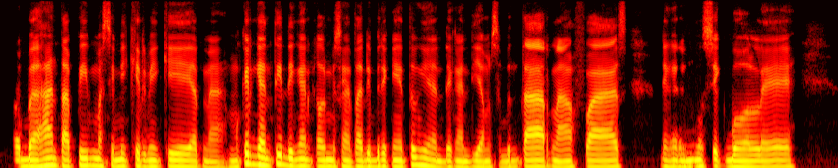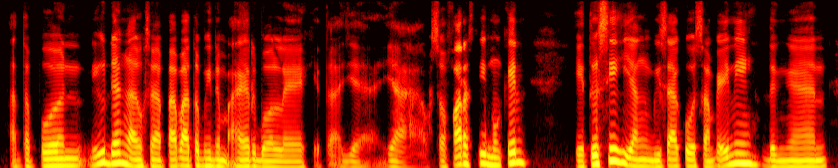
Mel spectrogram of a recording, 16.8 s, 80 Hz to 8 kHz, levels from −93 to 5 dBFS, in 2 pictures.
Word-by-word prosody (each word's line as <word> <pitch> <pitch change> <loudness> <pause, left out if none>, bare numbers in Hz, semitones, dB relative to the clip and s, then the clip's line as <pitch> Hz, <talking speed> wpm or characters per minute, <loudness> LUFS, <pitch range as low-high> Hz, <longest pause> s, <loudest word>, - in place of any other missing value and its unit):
rebahan, 115 +3 +3
tapi 125 +1 0
masih 120 -3 -1
mikir-mikir. 110 -1 0
Nah, 95 -2 -5
mungkin 150 +10 +1
ganti 135 0 +2
dengan 120 -1 +1
kalau 115 0 -1
misalnya 110 -1 -1
tadi 110 0 0
break-nya 110 -1 -1
itu 140 - 0
ya 115 -5 +1
dengan 105 0 -2
diam 100 -1 -1
sebentar, 110 +3 0
nafas, 105 +1 -1 0.3
dengerin 110 0 -1
musik 115 0 -2
boleh 105 0 0 0.5
ataupun, 120 +4 0
ya 140 +5 -3
udah, 170 0 +4
nggak 115 - +2
usah 115 +2 -1
apa-apa, 115 +2 0
atau 130 - -1
minum 120 -2 0
air 115 -1 0
boleh 100 -2 -2
gitu - - -21
aja, 100 -1 -11 0.2
ya 95 -4 -9
so 105 - -7
far 145 +6 +3
sih, 165 - +1
mungkin, 175 +6 +2 0.5
itu 105 +8 +3
sih, 215 +6 +6
yang 120 -9 +1
bisa 110 +2 -1
aku 115 -1 -1
sampein 110 +4 -2
nih 170 0 +5
dengan 110 -1 -1
110 Hz, 165 wpm, -22 LUFS, 105-120 Hz, 0.5 s, sih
